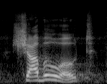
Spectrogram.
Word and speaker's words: Shavuot: Did I say it correctly? Yeah, he's Jewish. Shavuot. Shavuot is the Hebrew word for weeks. Weeks, okay?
